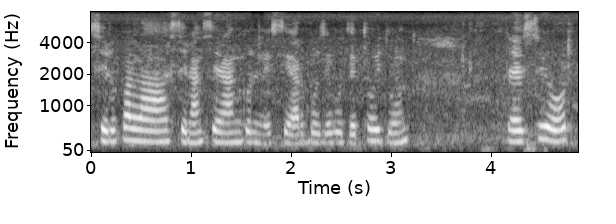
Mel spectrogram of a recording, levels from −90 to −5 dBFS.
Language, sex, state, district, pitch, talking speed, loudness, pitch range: Chakma, female, Tripura, West Tripura, 230 Hz, 145 wpm, -16 LUFS, 210-245 Hz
